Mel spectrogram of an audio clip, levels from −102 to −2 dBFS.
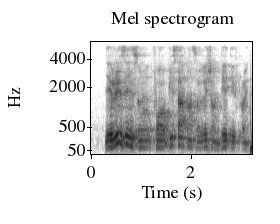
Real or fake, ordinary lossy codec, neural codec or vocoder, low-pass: fake; none; codec, 16 kHz, 16 kbps, FunCodec, trained on LibriTTS, 50 frames a second; 5.4 kHz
